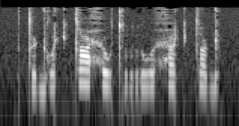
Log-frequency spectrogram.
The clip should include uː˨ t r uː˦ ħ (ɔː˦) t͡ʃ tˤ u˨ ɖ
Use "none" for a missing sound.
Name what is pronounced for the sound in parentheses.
əː˦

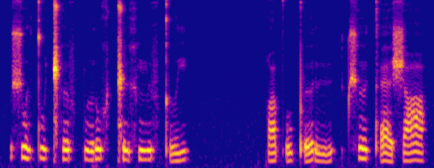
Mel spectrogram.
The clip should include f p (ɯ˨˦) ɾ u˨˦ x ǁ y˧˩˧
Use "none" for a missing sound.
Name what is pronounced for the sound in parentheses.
ɯ˨˦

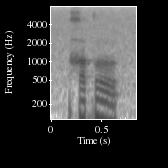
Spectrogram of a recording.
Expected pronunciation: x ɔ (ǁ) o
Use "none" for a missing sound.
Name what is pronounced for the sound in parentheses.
k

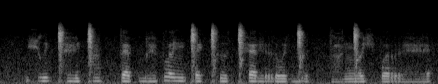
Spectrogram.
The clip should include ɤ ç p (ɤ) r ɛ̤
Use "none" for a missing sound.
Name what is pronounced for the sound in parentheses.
ɤ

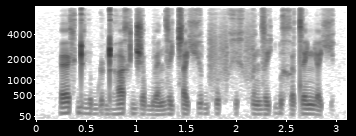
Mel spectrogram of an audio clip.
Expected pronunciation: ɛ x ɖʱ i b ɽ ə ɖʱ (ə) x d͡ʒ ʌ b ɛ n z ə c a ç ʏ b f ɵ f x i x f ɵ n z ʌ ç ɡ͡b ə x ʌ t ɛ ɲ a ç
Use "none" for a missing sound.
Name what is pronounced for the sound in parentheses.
a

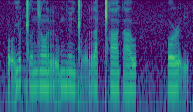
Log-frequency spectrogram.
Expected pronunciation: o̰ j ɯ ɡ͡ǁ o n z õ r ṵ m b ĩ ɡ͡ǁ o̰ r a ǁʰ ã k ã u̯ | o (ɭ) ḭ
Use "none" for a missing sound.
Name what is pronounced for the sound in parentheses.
ɭ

